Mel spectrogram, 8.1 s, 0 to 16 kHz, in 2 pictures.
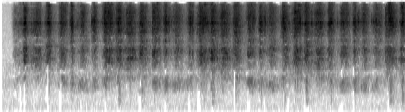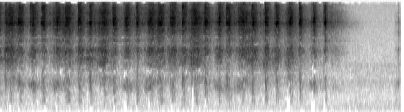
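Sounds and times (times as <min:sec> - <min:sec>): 
small slotted bamboo shaker: 0:00.1 - 0:07.6.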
